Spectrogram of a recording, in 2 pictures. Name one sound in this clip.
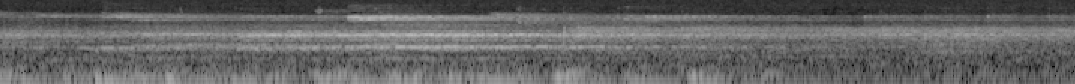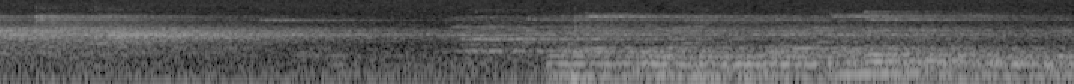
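Sneakers squeak on a hard floor in a large echoing hall.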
